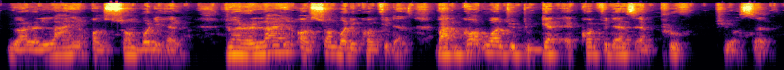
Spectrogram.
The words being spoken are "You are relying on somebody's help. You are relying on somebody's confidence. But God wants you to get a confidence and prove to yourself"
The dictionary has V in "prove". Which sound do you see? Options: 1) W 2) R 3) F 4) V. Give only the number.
3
